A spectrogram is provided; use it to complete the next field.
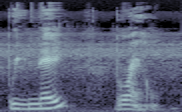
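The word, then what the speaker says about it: Brené Brown: And that quote comes from I believe her name is pronounced Bnee Bnee Brown.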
